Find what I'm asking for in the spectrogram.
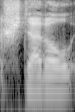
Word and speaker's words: Shtetl: The book Shtetl in the Sun. – I said it right. – Yes, you did.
